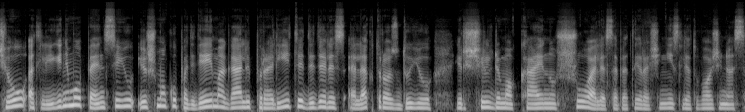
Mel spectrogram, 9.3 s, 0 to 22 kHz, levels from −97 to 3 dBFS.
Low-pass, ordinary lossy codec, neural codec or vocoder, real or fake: 19.8 kHz; Opus, 24 kbps; none; real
